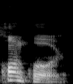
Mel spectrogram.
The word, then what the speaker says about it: concord: you see this word con chord it's actually pronounced con chord con chord it just means agreement the word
